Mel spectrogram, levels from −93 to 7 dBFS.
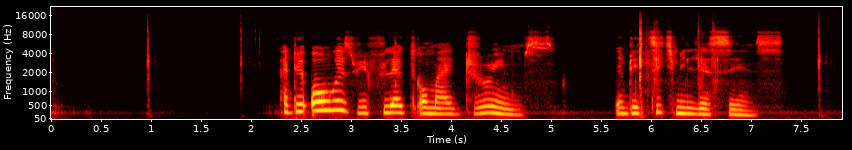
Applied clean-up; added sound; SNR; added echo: neural mask model RNNoise.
